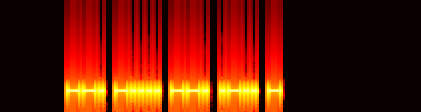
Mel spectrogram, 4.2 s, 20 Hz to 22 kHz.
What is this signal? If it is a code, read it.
Morse code, heard as a keyed tone, about 31 wpm, 700 Hz. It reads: G6GLT
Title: DXCC-100 Call Signs - 5 Characters - Repeated 2x - 30wpm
